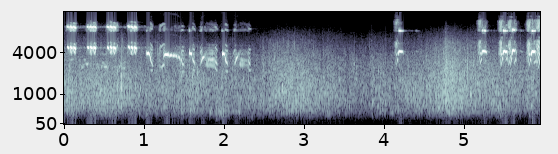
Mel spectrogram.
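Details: Bluethroat singing in spring by a lake: clear high twittering phrases of repeated sharp notes, a burst of rapid chips, a pause, then more chirps resuming, with soft lapping waves beneath.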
